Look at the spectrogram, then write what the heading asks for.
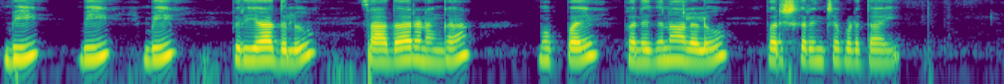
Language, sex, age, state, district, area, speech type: Telugu, female, 45-60, Andhra Pradesh, East Godavari, rural, read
